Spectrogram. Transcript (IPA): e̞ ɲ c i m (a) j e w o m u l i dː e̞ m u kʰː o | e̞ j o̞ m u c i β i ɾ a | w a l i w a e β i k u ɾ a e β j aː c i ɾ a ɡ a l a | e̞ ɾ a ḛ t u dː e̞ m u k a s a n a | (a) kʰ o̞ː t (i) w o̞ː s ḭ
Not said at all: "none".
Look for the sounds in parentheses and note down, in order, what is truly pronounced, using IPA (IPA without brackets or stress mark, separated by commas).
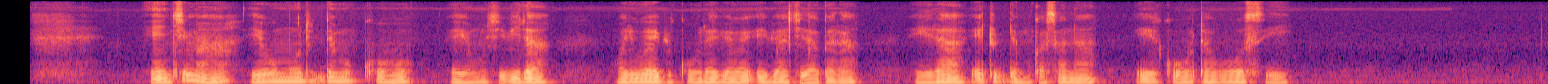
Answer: a, e, a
